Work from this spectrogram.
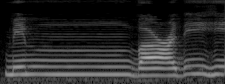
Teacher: من بعدہ، میم پر ہم غنہ کریں گے، مطلب نون ساکن پر ہم غنہ کریں گے کیونکہ اس کے بعد حرف ہلکی موجود نہیں ہے. اور ہاں پر ہم کھڑی حرکت کی وجہ سے اسے 1 الف کے برابر کھینچ کر پڑھیں گے.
